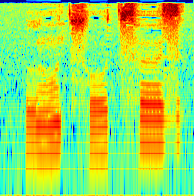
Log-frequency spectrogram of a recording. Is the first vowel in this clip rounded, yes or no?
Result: yes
